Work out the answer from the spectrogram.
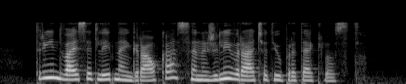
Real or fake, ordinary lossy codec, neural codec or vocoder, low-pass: real; none; none; 7.2 kHz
